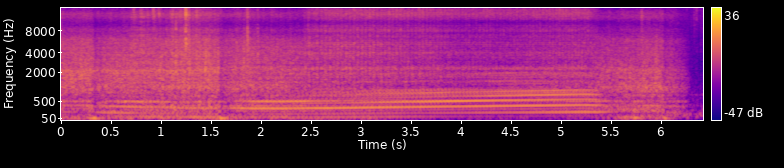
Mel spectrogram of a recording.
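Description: A Nissan 350Z sports car's engine revs loudly and close by, its pitch climbing steadily over several seconds before cutting off near the end, with no voices present.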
